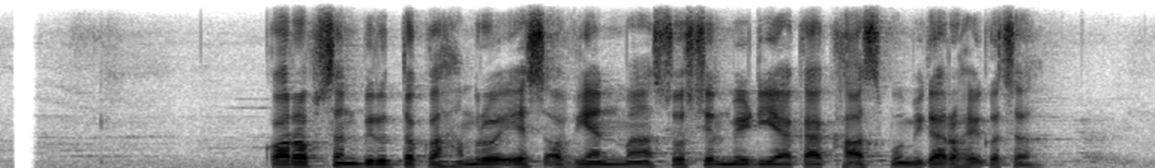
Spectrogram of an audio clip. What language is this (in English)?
Nepali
